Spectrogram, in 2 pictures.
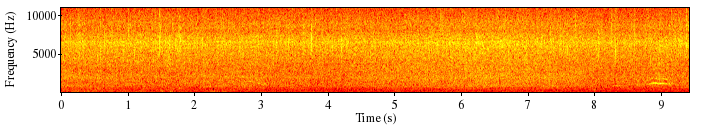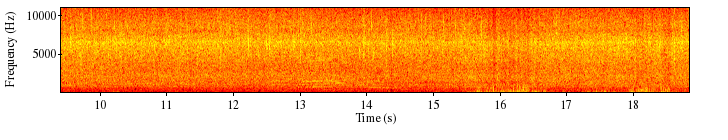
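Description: Heavy rain falling steadily on a street, an even hiss of drops. Near the end, low rumbles swell and fade a few times, louder than the rain.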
